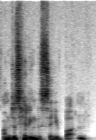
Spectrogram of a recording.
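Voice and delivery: ordinary talk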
